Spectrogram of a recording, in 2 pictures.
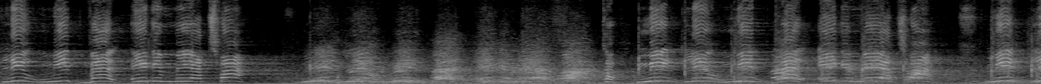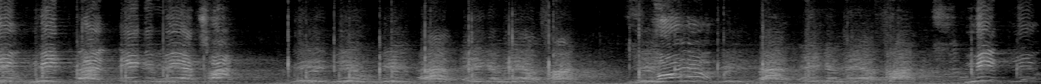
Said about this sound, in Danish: så var det også en, øh, en lov, som førte til ret store protester i offentligheden, og vi skal lige høre et klip med en, øh, en demonstration.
